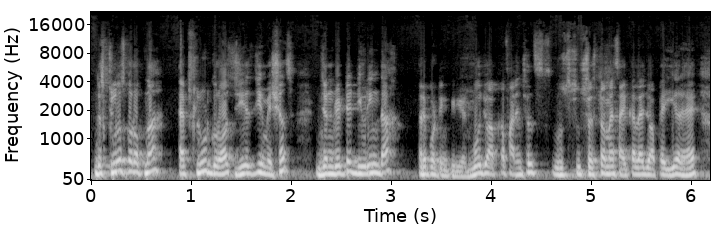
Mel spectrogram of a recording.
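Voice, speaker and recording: A man's voice: high-pitched, rapid-fire, mellow, breathy edge. A man giving a classroom lecture. He puts questions to the class, answers them himself, and mixes English technical phrases into his talk.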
